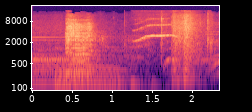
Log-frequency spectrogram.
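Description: Live band's electric guitars and bass ringing out on a song's closing chord, with one more strummed hit about half a second in that fades away. A short rising whistle follows near the end.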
